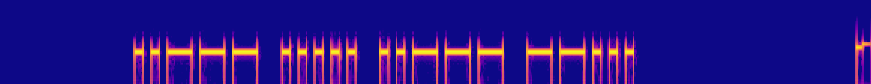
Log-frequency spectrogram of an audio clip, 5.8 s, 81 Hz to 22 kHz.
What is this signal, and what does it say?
Morse code, heard as a keyed tone, about 22 wpm, 700 Hz. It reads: 2527
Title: Numbers - 4-Digit 22wpm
